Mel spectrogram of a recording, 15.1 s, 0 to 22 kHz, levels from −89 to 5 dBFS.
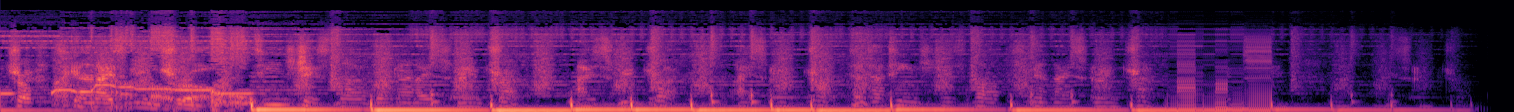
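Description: Robotic sound from repeated short buffers at 11.65–12.73 s turns the audio into a rigid 50 Hz buzz, likely a 20 ms buffer looping in place of most of the real audio.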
